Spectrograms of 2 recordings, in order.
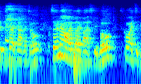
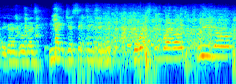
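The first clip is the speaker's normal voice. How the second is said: starting slow, rising to a high, slow shout; building mock triumph; 5 semitones higher, slower than usual. Recalling thinking the terrorists chose his town, slow building shout. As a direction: build from smug to bellowing pride. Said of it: "so I thought".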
